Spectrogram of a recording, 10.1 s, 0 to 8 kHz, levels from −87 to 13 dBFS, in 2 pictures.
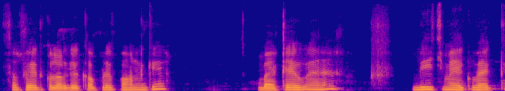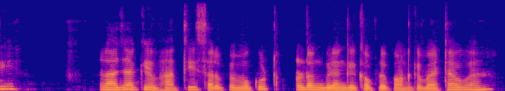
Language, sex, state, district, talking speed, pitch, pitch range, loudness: Hindi, male, Bihar, Saran, 160 wpm, 165 Hz, 155-185 Hz, -19 LUFS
